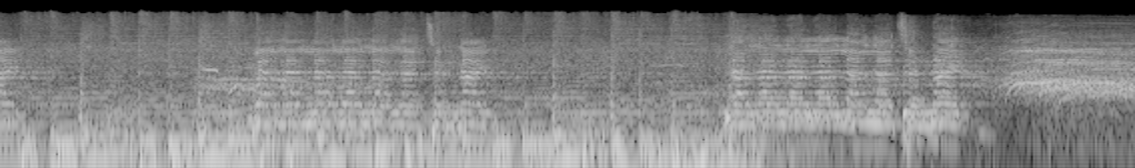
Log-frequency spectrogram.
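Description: Male vocal group singing a pop song live over a band with a strong beat; the beat drops out near the end and the song finishes, and then the crowd screams and cheers.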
